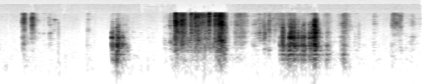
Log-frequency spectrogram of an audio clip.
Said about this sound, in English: Let me get a good shuffle, ladies. Mm-hmm. It's the witchy ASMR. We love it. Truly. So I do not pick the cards. I don't cut and pick. I just hand over hand and just let whatever pop out.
